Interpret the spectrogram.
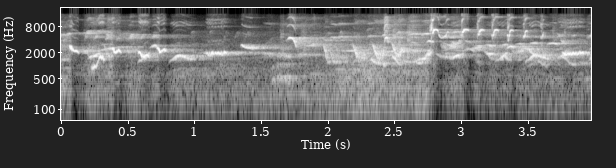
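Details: Loud, varied singing from a young captive white-rumped shama: clear rising and falling whistles, a harsh, crackling burst around the middle, then fast repeated chips and whistled slurs.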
